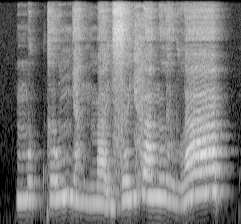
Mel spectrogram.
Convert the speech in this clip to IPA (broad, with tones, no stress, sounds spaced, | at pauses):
m o˨˩ t̚ k ə˨˦ w ɲ a̤˨˩ n m a˧˩ j z ə˨˦ j v a˧ n l ə̤˨˩ w l aː˦˥ p̚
